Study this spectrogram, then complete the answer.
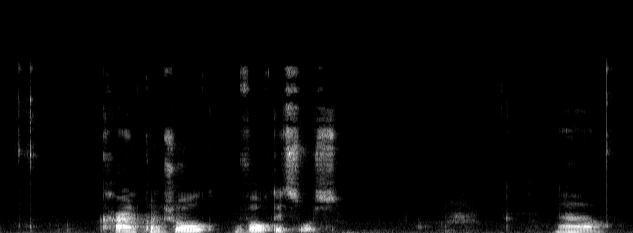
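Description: A man speaks calmly into a microphone, explaining, with pauses.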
